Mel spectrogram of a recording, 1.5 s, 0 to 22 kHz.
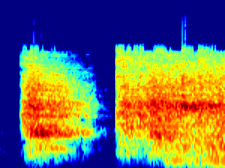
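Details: Bajaj Pulsar 180 BS4 with hard-starting and pickup complaint (needed 4-5 self-starts); short crank, catches at once and settles into steady run; normal easy start.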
